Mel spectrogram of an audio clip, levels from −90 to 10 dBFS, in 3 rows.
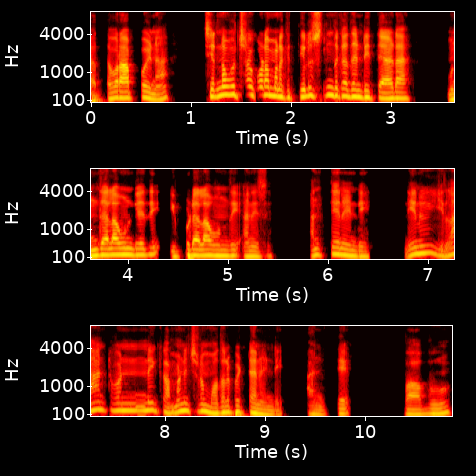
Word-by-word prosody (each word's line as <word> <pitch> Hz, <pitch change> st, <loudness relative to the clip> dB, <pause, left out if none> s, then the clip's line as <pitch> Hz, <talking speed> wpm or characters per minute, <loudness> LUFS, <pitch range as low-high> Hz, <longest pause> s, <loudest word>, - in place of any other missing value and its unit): పెద్దవి 105 Hz, +10 st, -2 dB
రాపోయినా, 150 Hz, -5 st, +2 dB, 0.5 s
చిన్నవొచ్చినా 225 Hz, +4 st, +3 dB
కూడా 225 Hz, 0 st, +4 dB
మనకు 180 Hz, -4 st, +2 dB
తెలుస్తుంది 205 Hz, +3 st, +3 dB
కదండీ 180 Hz, -3 st, +3 dB
తేడా. 145 Hz, 0 st, +5 dB, 0.5 s
ముందెలా 150 Hz, +4 st, +4 dB
ఉండేది? 155 Hz, +1 st, 0 dB, 0.2 s
ఇప్పుడెలా 140 Hz, +5 st, +3 dB
ఉంది? 135 Hz, +1 st, 0 dB
అనేసి. 120 Hz, +1 st, -3 dB, 0.4 s
అంతేనండి. 145 Hz, -4 st, -1 dB, 0.4 s
నేను 180 Hz, +5 st, +1 dB, 0.2 s
ఇలాంటివన్నీ 185 Hz, +4 st, -2 dB
గమనించడం 170 Hz, +4 st, -1 dB
మొదలుపెట్టానండి. 125 Hz, -9 st, -1 dB, 0.3 s
అంతే. 100 Hz, +4 st, -6 dB, 0.6 s
బాబు! 105 Hz, +2 st, -2 dB
150 Hz, 110 wpm, -25 LUFS, 125-180 Hz, 0.6 s, తేడా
